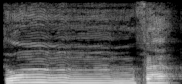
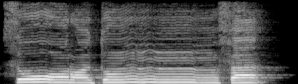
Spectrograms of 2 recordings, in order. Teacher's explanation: tidak cukup dengan tunfa itu samar betul, tapi disertai dengan gunnah yang harus ditahan. Tunfa, gitu ya.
